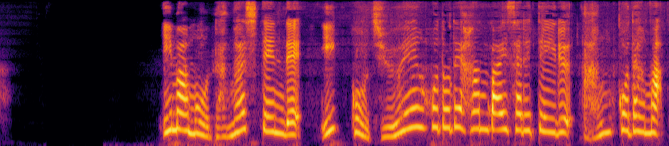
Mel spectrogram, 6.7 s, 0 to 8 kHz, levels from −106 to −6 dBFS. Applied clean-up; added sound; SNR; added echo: neural mask model Resemble Enhance denoiser.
